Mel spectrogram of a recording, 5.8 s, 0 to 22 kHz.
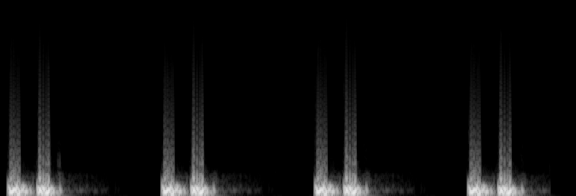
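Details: Slow, regular lub-dub heartbeat at about 39 beats a minute, with two distinct sounds per beat: normal heart sounds.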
